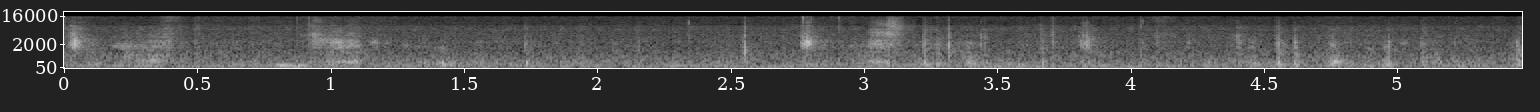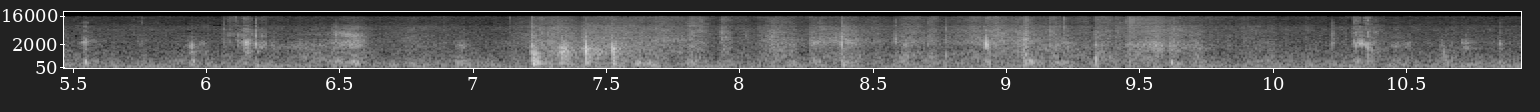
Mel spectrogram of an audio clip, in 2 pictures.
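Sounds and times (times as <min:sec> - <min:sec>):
chewing soft dessert: 0:00.0 - 0:10.9
paper crinkling: 0:07.2 - 0:10.5.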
